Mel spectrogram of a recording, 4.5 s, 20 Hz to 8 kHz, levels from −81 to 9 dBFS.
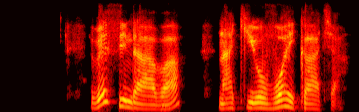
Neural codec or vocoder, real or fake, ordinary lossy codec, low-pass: none; real; Opus, 16 kbps; 7.2 kHz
